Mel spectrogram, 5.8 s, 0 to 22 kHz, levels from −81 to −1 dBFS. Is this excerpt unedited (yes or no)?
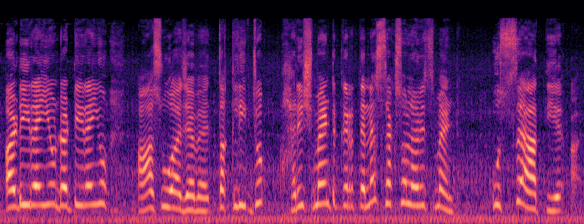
no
